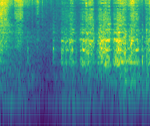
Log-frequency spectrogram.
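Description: Beads of water sizzling on a hot, dry metal frying pan, a crackly hiss that picks up about a second in. The dancing beads show the pan is hot enough to fry.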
